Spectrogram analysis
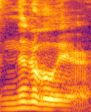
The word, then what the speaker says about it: Nidavellir: number 6 for me is Nidavellir, which is Hey, you pronounced it right. I hope I did. Nidavellir.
